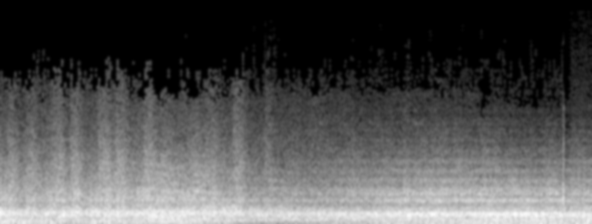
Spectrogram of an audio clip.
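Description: Express passenger train passing at speed, its wheels clicking over the rail joints about two to three times a second. The clicking stops a few seconds in as the last coach goes by, leaving a steady rumble of rail noise.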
